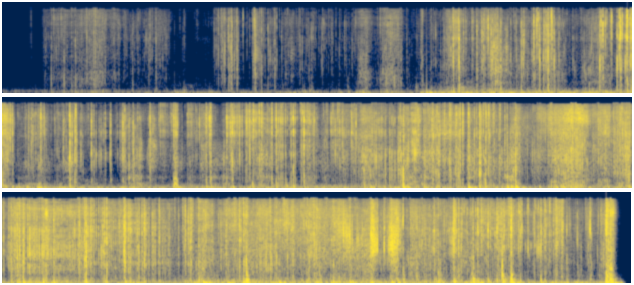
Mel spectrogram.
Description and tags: Sound of ripping flesh, made from squishing cabbage and melon.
